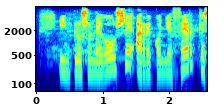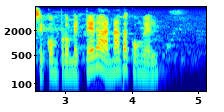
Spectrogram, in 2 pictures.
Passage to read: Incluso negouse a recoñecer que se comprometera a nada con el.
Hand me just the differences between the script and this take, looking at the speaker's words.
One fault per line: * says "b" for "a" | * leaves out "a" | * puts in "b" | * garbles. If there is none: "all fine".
all fine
